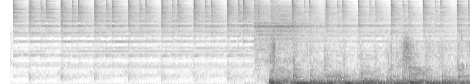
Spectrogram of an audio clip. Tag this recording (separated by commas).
Music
